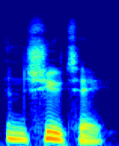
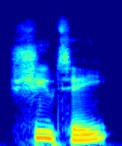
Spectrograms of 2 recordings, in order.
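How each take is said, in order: First: The name starts with an n before sh. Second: The name starts directly with a sh sound. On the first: The speaker calls it right. "it's Nshooty" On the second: The speaker calls it wrong. "it's not Shooty"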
